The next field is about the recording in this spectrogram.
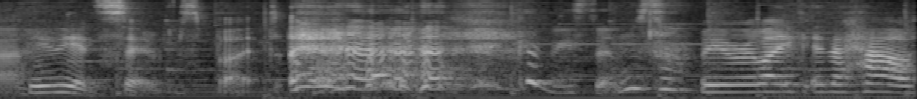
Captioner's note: both laugh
